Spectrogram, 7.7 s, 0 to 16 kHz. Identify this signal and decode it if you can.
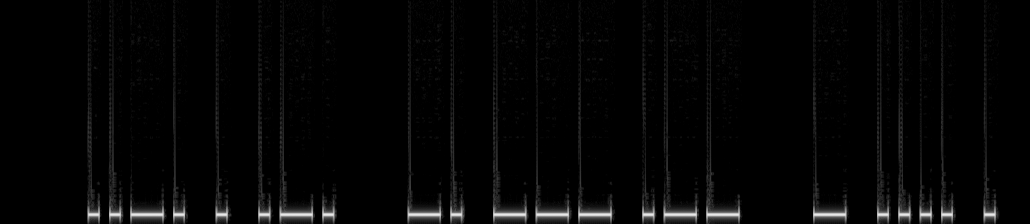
Morse code, heard as a keyed tone, about 15 wpm, 700 Hz. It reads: FER NOW THE
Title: Sentences from Top 200 Words and Abbreviations 15wpm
